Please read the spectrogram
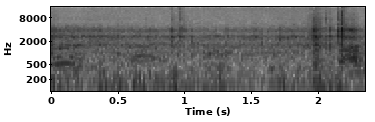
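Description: Wind buffeting the microphone, with faint voices in the background.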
